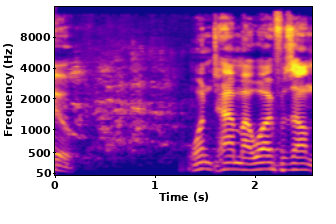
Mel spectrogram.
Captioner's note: audience laughing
